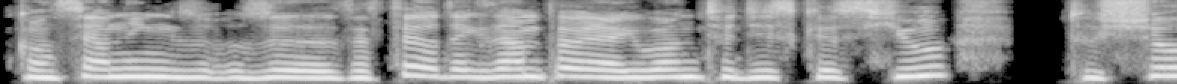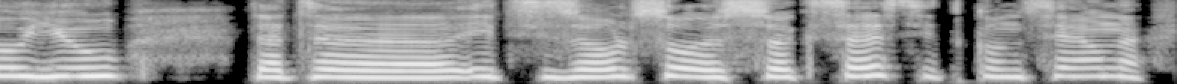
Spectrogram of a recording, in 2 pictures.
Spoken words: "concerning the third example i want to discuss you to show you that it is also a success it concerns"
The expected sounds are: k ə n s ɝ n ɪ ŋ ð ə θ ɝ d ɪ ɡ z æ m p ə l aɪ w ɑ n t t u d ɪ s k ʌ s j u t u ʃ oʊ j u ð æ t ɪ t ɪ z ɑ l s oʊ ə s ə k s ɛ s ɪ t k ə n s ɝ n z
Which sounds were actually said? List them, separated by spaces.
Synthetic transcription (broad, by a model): k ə n s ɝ n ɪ ŋ ð ə θ ɝ d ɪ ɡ z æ m p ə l aɪ w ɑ n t t u d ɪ s k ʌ s j u t u ʃ oʊ j u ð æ t ɪ t ɪ z ɑ l s oʊ ə s ə k s ɛ s ɪ t k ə n s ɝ n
